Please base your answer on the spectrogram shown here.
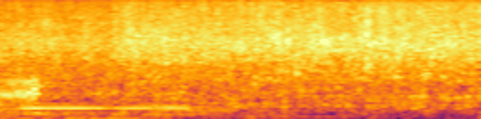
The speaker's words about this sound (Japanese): お、ここは何ですか？水のモニュメントだ。 滝ですね。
